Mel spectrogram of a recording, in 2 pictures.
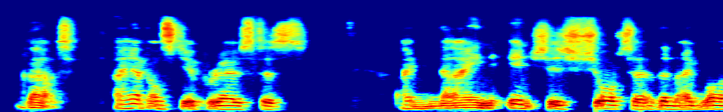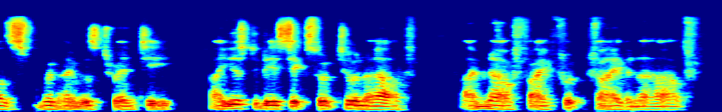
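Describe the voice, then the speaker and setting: Speaking at a moderate pace, a man talks in a British accent. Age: 80s+. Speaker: recovery group member sharing. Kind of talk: testimony. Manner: halting.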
